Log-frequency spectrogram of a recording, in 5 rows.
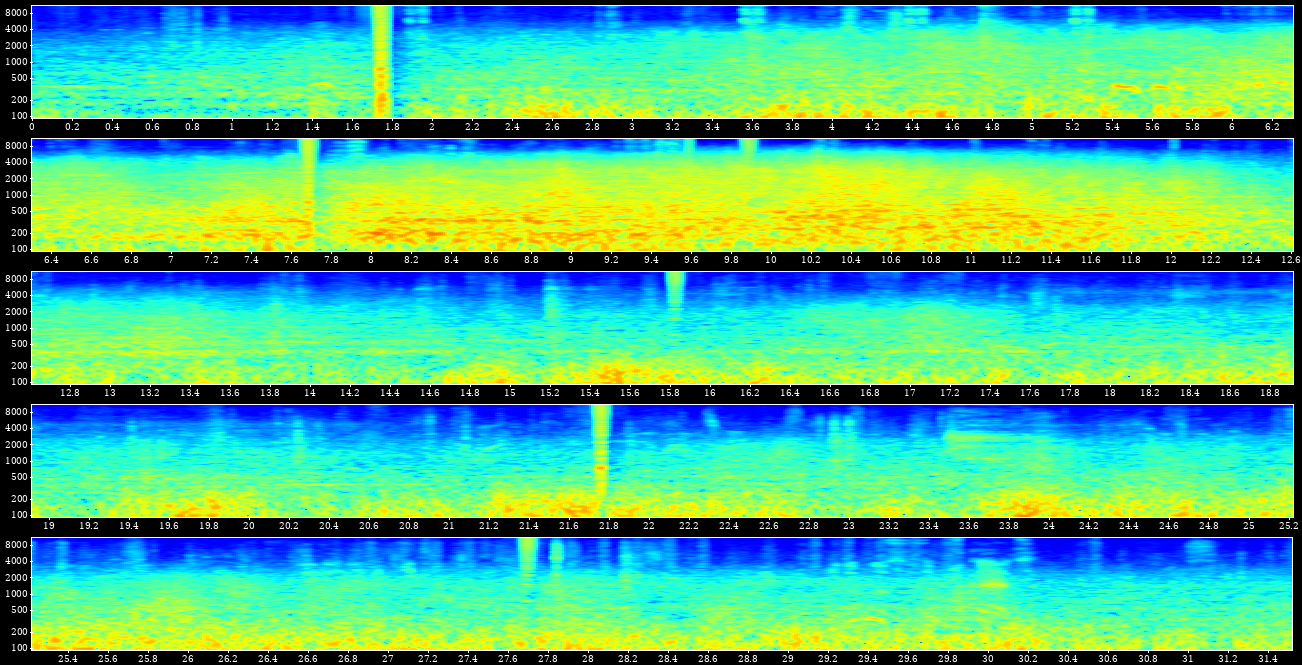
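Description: Sukhoi Superjet 100's twin PowerJet SaM146 turbofan engines heard in flight, with jet noise swelling to a loud peak about eight to twelve seconds in. It then eases off to a lower, steady rumble as the airliner banks away.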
